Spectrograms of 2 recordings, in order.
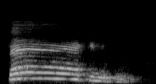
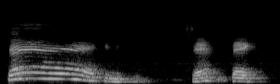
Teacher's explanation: A sílaba tônica é té. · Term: proparoxítona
